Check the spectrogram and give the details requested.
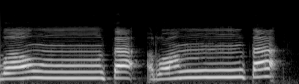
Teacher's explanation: tanwinnya dibaca samar-samar sambil berdengung, di mana kadar samarnya lebih besar dibandingkan dengan dengungannya. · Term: ikhfa akrab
